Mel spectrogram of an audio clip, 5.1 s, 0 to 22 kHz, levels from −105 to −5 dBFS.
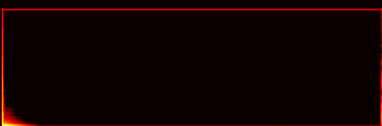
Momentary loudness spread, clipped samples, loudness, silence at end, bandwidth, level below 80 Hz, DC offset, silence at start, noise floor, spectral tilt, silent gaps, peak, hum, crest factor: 0 LU; under 0.1%; -57 LUFS; 4.9 s; 16.5 kHz; -48 dBFS; under 0.1%; 0 s; -70 dBFS; -6 dB/octave; none; -14 dBFS; 50 Hz at -115 dBFS; 24 dB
